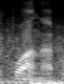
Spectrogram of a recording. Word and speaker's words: Panhard: що нещодавно мене поправили що вірно читати не р а панар ну бачите я дослухаюся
